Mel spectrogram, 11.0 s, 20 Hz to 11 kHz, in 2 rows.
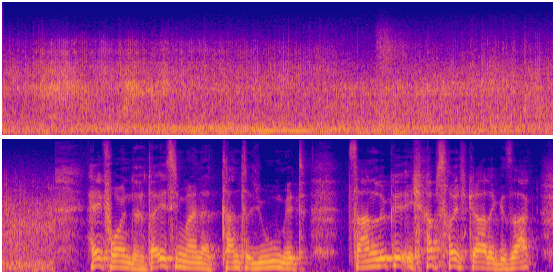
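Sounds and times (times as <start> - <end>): propeller aircraft engines droning: 0.0 - 6.5.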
